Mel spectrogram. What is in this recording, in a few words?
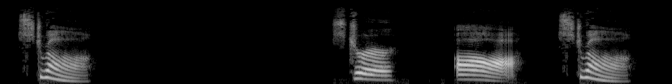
"straw", English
